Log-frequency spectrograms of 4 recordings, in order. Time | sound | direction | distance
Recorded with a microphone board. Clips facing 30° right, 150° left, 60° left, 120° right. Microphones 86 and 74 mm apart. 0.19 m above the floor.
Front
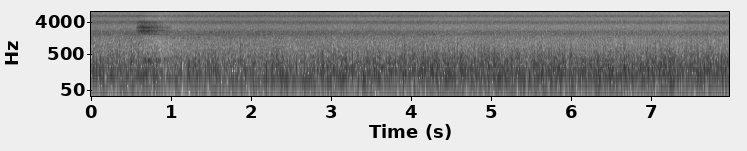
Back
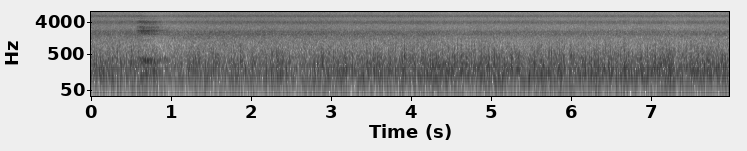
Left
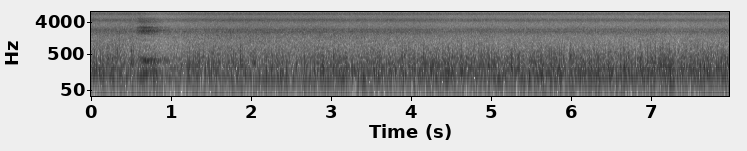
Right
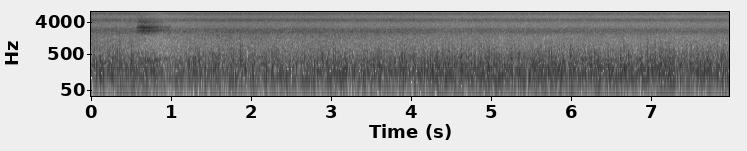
0.6 | whispering | 90° left | 1.4 m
